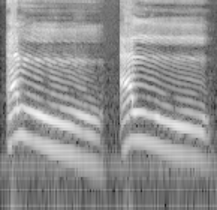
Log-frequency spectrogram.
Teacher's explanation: The sound escapes on the sides. Al. Al. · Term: lam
